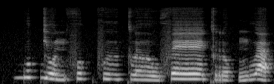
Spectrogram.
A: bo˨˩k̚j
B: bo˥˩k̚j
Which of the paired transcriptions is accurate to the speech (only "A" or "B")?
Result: B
